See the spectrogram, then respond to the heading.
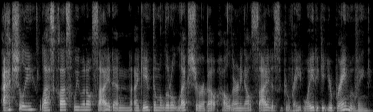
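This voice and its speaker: A woman acts out a nerdy young teacher who is shyly courting a crush. The voice is low for a woman, with plenty of fry. The delivery is earnest, hesitant and gently self-mocking, in an intimate ASMR romance roleplay. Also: fairly even intonation, moderate pace, hardly any pauses. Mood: tender, earnest.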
